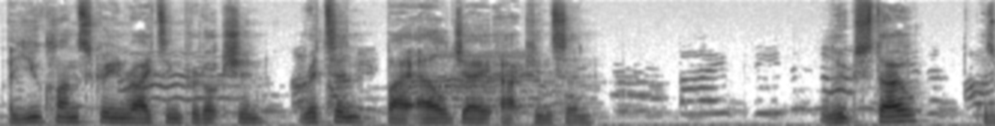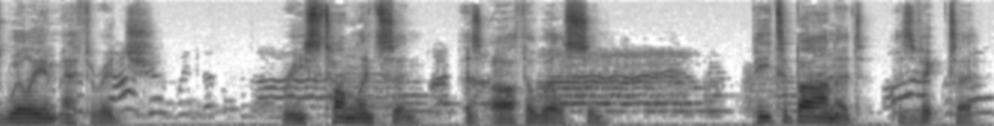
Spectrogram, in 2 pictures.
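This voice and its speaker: A woman's voice: rumbling low, measured pace, pauses often, a crowd in the background. A woman reading scripted credits as an announcer for an audio drama. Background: music.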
